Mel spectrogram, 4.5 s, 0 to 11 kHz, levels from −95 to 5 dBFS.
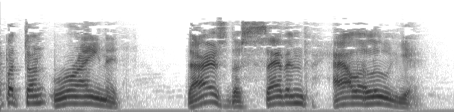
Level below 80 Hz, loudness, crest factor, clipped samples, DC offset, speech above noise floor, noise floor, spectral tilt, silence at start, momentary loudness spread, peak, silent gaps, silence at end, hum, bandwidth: -66 dBFS; -20 LUFS; 16 dB; under 0.1%; 0.2%; 47 dB; -68 dBFS; -5.5 dB/octave; 0 s; 9 LU; -4 dBFS; none; 0.4 s; none; 6.6 kHz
